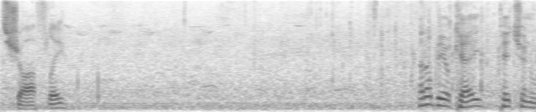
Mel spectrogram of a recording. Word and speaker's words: Schauffele: He's asking for it to land softly, which for our friends in Memphis rhymes with Schauffele.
